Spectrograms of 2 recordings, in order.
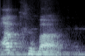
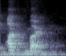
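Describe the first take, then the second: First: The k is released with a puff of breath. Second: The k is held without a breath release. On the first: This is how it is said in Arabic recitation. "They're not gonna say Akbar" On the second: This is how it is said in Urdu. "they're gonna say Akbar"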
